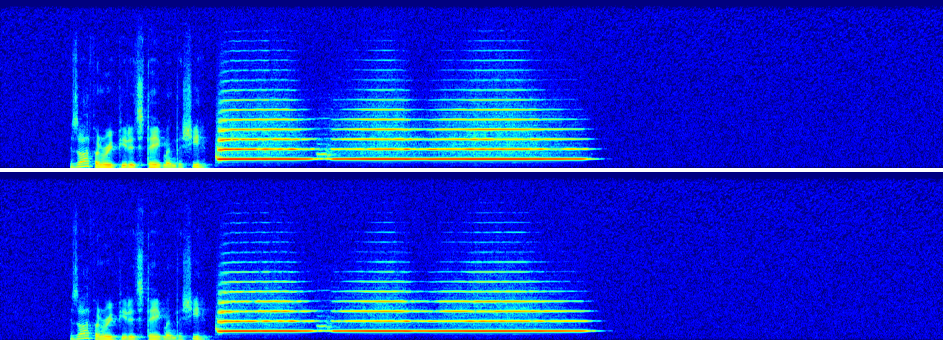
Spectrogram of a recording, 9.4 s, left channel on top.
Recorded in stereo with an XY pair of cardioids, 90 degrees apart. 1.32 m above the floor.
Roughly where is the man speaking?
Ahead left.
